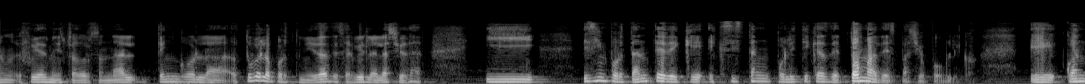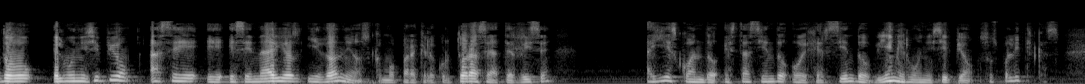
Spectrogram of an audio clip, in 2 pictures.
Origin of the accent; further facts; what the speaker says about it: Quito, Pichincha, Ecuador; Creo que nosotros como quiteños estamos decididos y estamos ávidos a tomarnos la ciudad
